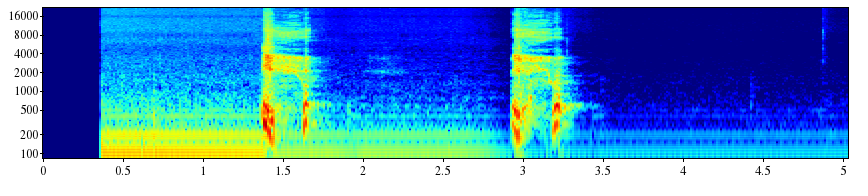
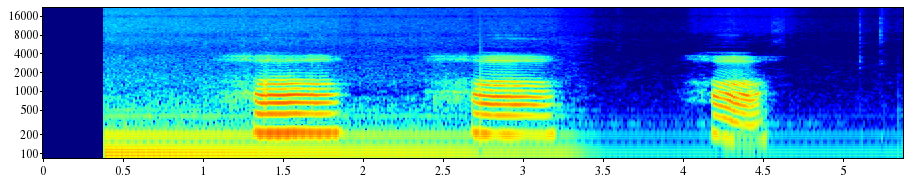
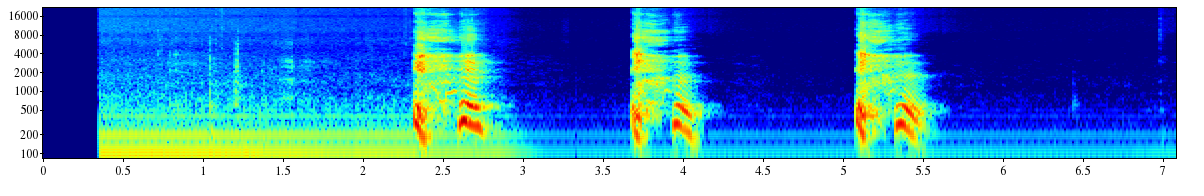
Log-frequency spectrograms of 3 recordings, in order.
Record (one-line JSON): {"cough_length": "5.0 s", "cough_amplitude": 32768, "cough_signal_mean_std_ratio": 0.32, "exhalation_length": "5.4 s", "exhalation_amplitude": 14685, "exhalation_signal_mean_std_ratio": 0.51, "three_cough_length": "7.1 s", "three_cough_amplitude": 32161, "three_cough_signal_mean_std_ratio": 0.36, "survey_phase": "beta (2021-08-13 to 2022-03-07)", "age": "45-64", "gender": "Female", "wearing_mask": "No", "symptom_cough_any": true, "symptom_runny_or_blocked_nose": true, "symptom_sore_throat": true, "symptom_onset": "6 days", "smoker_status": "Never smoked", "respiratory_condition_asthma": true, "respiratory_condition_other": true, "recruitment_source": "REACT", "submission_delay": "1 day", "covid_test_result": "Negative", "covid_test_method": "RT-qPCR", "influenza_a_test_result": "Negative", "influenza_b_test_result": "Negative"}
